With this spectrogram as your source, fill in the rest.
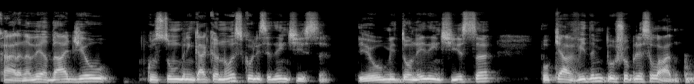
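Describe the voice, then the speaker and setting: Using a normal speaking voice, a man of medium pitch talks at a fairly quick pace with ordinary pitch variation and very even loudness. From interior of Pará, Brazil (until 15), then Minas Gerais. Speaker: dentist and clinic owner. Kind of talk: podcast interview.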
